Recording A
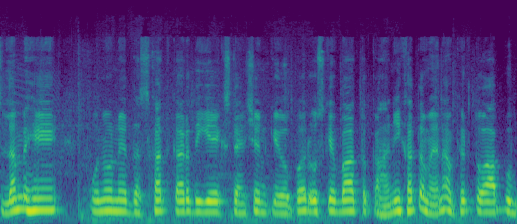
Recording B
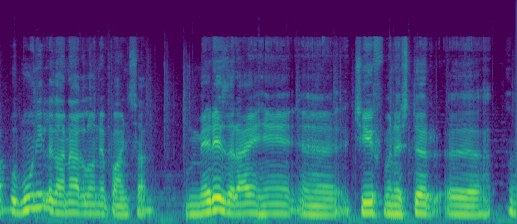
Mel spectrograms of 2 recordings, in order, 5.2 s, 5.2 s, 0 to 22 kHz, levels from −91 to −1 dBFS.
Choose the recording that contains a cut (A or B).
B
